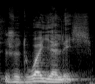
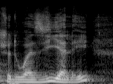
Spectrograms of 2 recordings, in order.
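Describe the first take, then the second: First: No Z sound is heard after dois. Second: A Z sound links dois to the next word. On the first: "But again, in France, what we say is" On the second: "there is a S, so you can say it if you want"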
